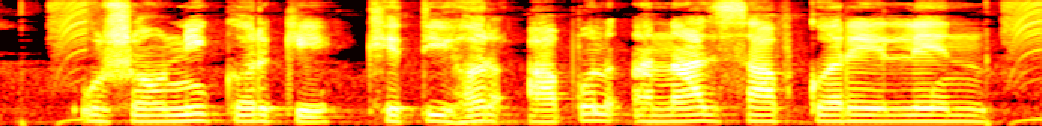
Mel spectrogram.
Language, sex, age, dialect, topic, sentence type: Bhojpuri, female, 18-24, Southern / Standard, agriculture, statement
